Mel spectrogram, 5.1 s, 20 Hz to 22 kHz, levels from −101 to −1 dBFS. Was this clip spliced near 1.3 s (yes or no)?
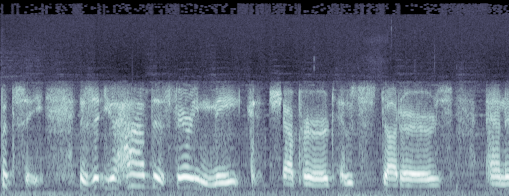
no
